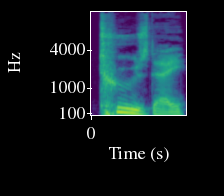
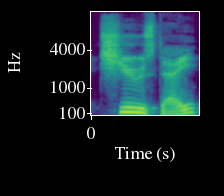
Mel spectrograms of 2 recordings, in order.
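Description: First: It is said in an American accent. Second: It is said in a British accent. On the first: "the Americans say Tuesday" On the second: "in British English, we say Tuesday"

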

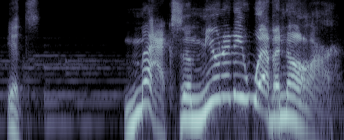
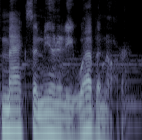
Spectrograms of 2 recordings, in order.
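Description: First: It is said loudly with hyped-up excitement. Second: It is said in a plain, flat way.

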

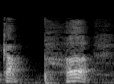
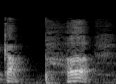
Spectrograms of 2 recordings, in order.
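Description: First: The middle consonant is a breathy aspirated p. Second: The same.

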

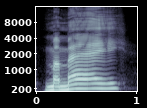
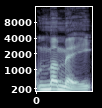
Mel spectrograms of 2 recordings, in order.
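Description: First: The pitch rises at the end of the word. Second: The pitch falls at the end of the word. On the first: The speaker calls it right. "It always goes up at the end" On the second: The speaker calls it wrong. "it's not mummy"

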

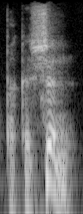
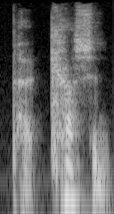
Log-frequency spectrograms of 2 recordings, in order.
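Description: First: The stress is on the last syllable. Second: The stress is on the middle syllable. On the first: The speaker calls it wrong. "or percussion" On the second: The speaker calls it right. "That middle syllable is emphasized"

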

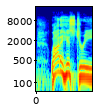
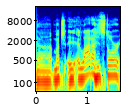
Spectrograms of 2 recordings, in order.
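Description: First: The word history has its normal, usual inflection. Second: The word history has an odd, unusual inflection. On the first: The speaker calls it right. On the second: The speaker calls it wrong.

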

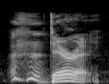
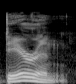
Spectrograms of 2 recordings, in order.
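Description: First: The end of the name is cut short. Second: The end of the name is fully pronounced. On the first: The speaker calls it wrong. "Irish people don't finish their words" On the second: The speaker calls it right. "you mean Darren. You have to finish"

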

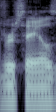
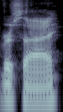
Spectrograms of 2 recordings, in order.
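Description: First: It uses the local Indiana pronunciation. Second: It uses the French pronunciation. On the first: It names the town in Indiana. The speaker calls it right. "It is Versailles, Indiana is called Versailles" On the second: It names the place in France. The speaker calls it wrong. "not Versailles. Versailles is in France"

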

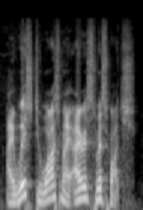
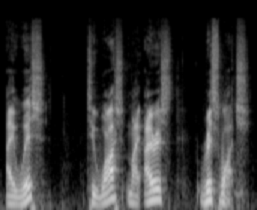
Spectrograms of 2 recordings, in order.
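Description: First: It is said fast. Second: It is said slowly.

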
